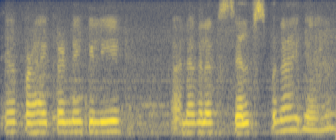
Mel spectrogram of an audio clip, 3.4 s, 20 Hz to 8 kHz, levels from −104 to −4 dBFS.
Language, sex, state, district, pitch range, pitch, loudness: Hindi, female, Bihar, West Champaran, 200-255 Hz, 210 Hz, -15 LUFS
